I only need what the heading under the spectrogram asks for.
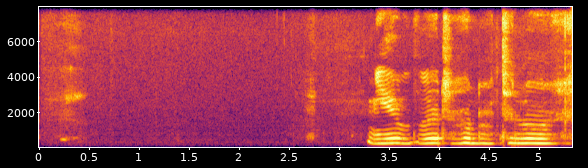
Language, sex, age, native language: Icelandic, male, 12, Icelandic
